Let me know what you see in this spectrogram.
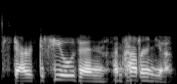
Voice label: cover defuse, swat fem; vo; agents; Source Model Packs; Counter Strike Model Pack; CS2

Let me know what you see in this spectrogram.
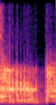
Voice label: announce kill player, combine officer; Half Life Alyx; Half Life Model Pack

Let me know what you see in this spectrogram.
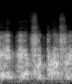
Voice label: announce attack, combine suppressor

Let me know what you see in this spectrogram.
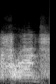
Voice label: "front", suppressor; Half Life Alyx; combine

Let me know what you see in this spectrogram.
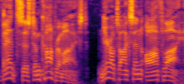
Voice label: neurotoxin, announcer; Portal 2

